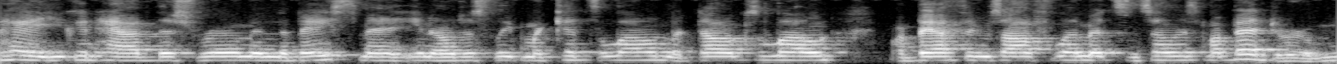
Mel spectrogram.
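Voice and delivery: ordinary talk, nothing marked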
